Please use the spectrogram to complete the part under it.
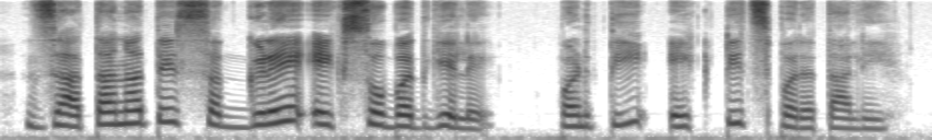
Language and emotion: Marathi, sad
